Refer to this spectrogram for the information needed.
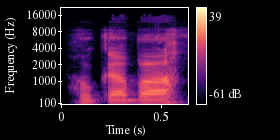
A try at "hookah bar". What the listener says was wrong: it sounded like you said the hooker bar. You got to be careful with how you say that.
